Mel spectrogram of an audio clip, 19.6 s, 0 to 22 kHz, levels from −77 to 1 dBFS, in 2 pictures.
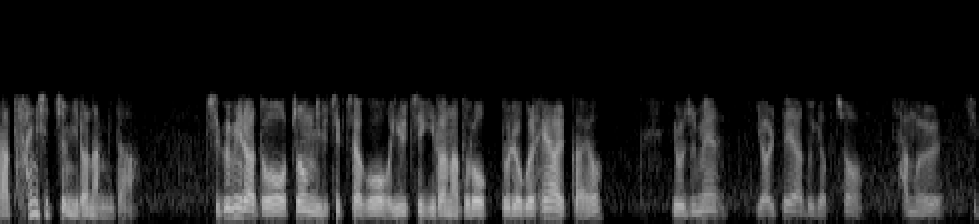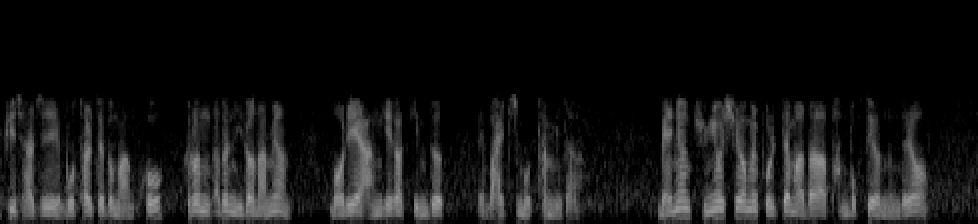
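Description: Speech sent through the AMR narrowband mobile codec at a low rate, which fits about 7.4 kbps, is confined to 250 Hz to 3.6 kHz and sounds buzzy and synthetic throughout. Lost AMR speech frames from radio errors make the decoder stretch its last settings with falling gain, so the sound smears and dips briefly at 7.16 to 7.25 s and 11.84 to 11.97 s, gaps of about 40 and 60 ms.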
